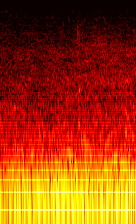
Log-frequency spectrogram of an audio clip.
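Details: Commando exhaust at idle, after a broken pipe was strapped back on with stainless steel straps as a temporary fix: deep, fast puffing pulses, a flat low chuff. Exhaust still escapes through a hole in the muffler.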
